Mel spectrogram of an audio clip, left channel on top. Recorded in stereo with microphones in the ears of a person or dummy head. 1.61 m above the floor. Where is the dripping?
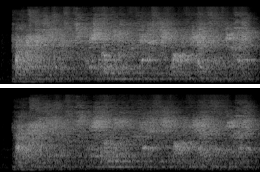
50° left (ahead or behind), 0.5 m.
